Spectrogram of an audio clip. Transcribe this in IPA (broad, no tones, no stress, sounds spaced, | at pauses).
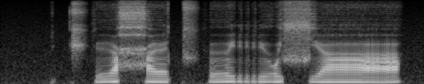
t͡ʃʼ ɪ ħ ɛ t͡sʼ ɘ rʲ o sʲ a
